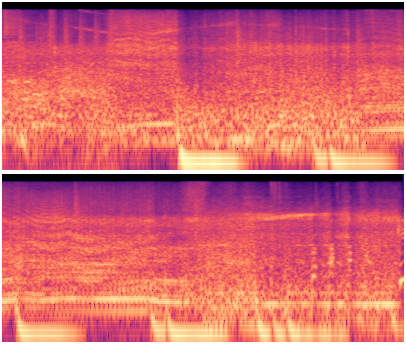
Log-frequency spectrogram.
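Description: Hummer driving hard across the lot, its engine running under heavy throttle, with a loud burst of noise about two seconds in.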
